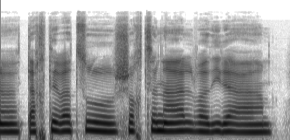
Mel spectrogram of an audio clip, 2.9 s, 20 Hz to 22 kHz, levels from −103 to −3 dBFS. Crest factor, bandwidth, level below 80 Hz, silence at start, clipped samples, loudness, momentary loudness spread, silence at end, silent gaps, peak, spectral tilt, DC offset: 14 dB; 13.5 kHz; -44 dBFS; 0 s; under 0.1%; -15 LUFS; 5 LU; 0.2 s; none; 0 dBFS; -6 dB/octave; under 0.1%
